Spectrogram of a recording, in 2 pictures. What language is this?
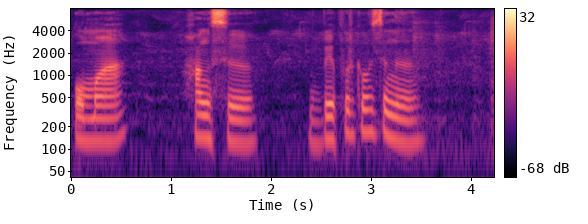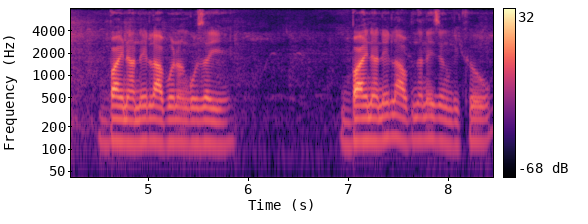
Bodo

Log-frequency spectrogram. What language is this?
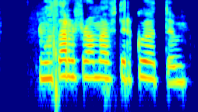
Icelandic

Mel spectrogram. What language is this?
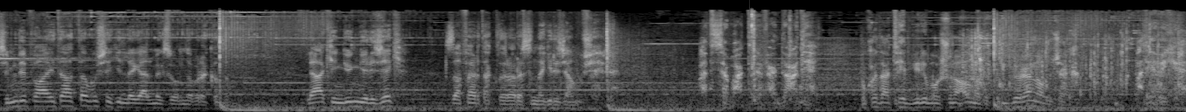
Turkish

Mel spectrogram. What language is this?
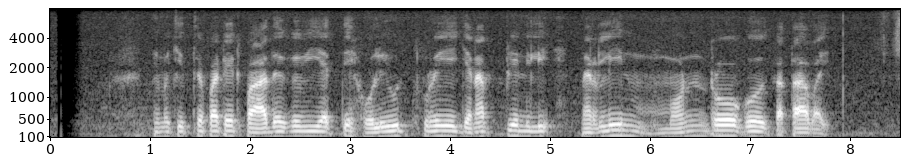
Sinhala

